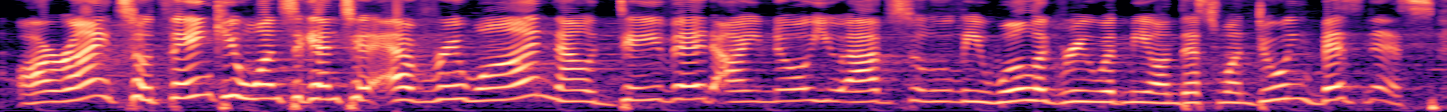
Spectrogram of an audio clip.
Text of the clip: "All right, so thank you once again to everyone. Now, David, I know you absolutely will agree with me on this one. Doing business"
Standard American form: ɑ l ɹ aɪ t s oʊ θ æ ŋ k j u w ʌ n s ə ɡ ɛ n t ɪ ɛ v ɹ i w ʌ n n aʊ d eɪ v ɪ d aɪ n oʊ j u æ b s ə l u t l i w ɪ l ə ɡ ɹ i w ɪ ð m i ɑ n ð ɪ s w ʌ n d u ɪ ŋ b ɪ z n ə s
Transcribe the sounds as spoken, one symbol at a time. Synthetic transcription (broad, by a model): ɑ l ɹ aɪ t s oʊ θ æ ŋ k j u w ʌ n s ə ɡ ɛ n t ɪ ɛ v ɹ i w ʌ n n aʊ d eɪ v ɪ d aɪ n oʊ j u æ b s ə l u t l i w ɪ l ə ɡ ɹ i w ɪ ð m i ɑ n ð ɪ s w ʌ n d u ɪ ŋ b ɪ z n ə s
